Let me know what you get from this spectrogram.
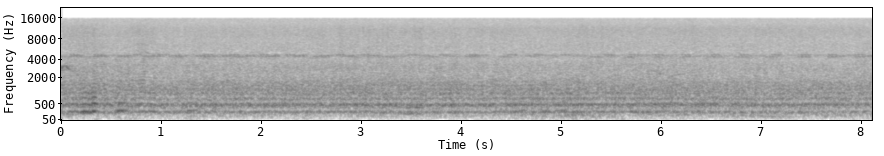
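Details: Natural buzzing of bees: a continuous layered drone from many insects, even in loudness throughout, a slight rise at the very start as one passes near, and a thin pulsing whine high above.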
